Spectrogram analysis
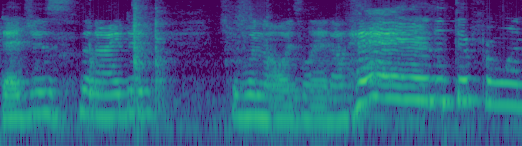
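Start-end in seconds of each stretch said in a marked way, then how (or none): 2.6-3.9 surprised. Real, not acted. New symbol finally comes up.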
